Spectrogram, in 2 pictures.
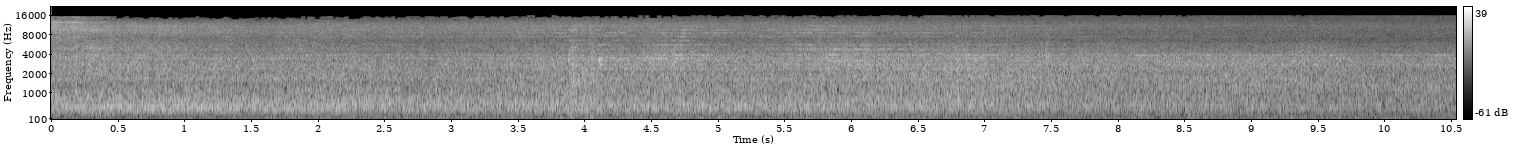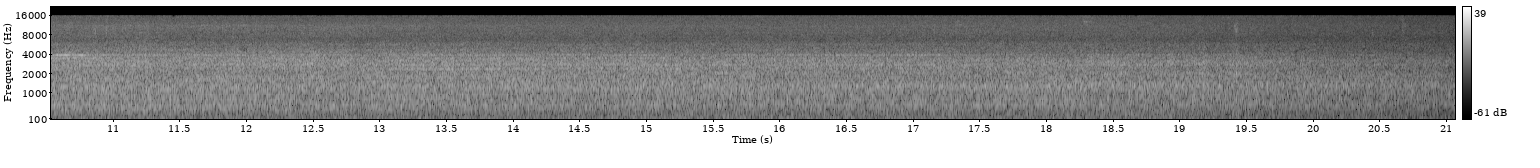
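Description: Intermodal freight train's container wagons rolling past at speed. The rumble is loudest in the first few seconds and fades gradually as the train draws away.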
